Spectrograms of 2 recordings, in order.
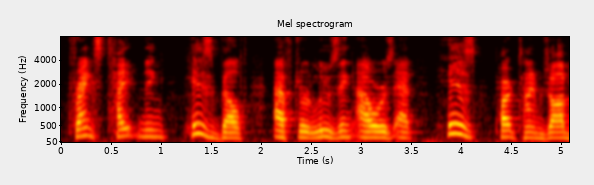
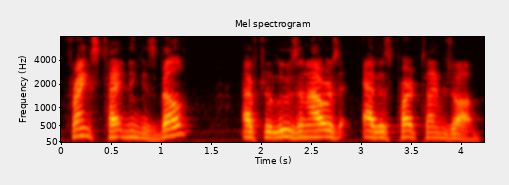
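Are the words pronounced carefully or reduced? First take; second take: carefully; reduced. First: Every sound is pronounced fully and carefully. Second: Endings are dropped and words run together. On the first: The speaker calls it wrong. "because we don't say that" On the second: The speaker calls it right. "This is how we speak"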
